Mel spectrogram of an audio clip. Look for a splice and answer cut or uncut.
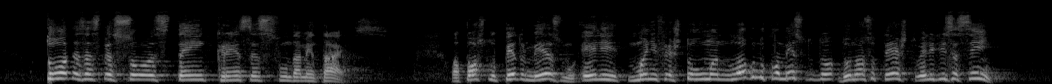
uncut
